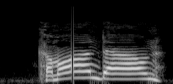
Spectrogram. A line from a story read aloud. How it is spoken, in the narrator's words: he hollered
